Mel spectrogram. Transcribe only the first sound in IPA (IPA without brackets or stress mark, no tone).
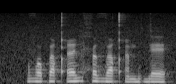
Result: v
